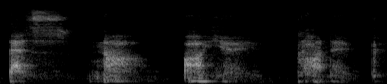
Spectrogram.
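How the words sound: It is whispered in a harsh tone. "they can be whispered like that in a harsh tone"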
